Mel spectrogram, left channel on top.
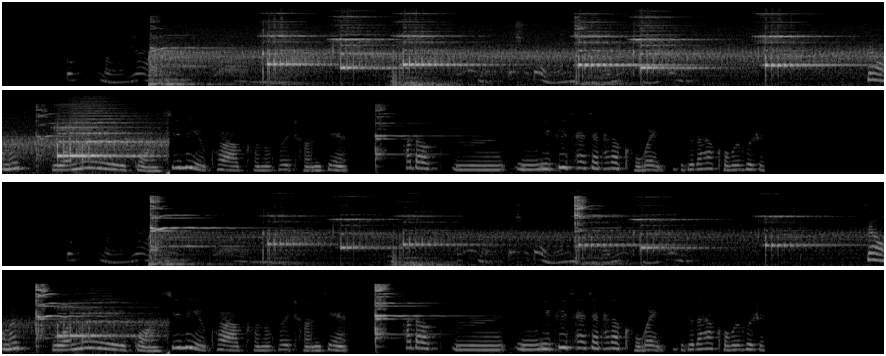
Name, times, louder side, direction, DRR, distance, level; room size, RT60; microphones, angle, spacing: voice 1, 0.6-2.8 3.3-7.0, left 2 dB, 35° left, 6.6 m, -56 dB
sound 1, 1.5-10.5, left 10 dB, 55° left, 0.7 m, -35 dB
sound 2, 1.5-2.9 5.7-6.3 9.1-9.9 12.5-13.6 15.2-15.3, right 11 dB, 80° right, 1.0 m, -36 dB
voice 2, 8.6-12.3 12.8-16.5, right 1 dB, 10° right, 0.5 m, -41 dB
head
